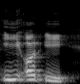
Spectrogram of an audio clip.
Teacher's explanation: फिर हमारा आता है ई और ई। ई और ई जब छोटी ई और बड़ी ई का उच्चारण करेंगे तो हमारा होगा वो तालु से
